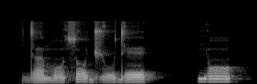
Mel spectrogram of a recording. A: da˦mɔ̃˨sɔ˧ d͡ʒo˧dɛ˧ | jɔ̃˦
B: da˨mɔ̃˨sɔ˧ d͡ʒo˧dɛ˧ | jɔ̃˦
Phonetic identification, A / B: B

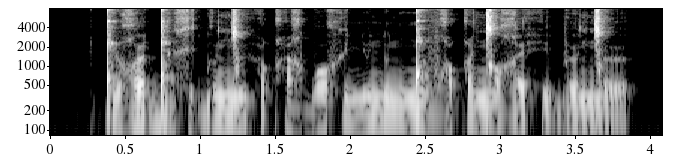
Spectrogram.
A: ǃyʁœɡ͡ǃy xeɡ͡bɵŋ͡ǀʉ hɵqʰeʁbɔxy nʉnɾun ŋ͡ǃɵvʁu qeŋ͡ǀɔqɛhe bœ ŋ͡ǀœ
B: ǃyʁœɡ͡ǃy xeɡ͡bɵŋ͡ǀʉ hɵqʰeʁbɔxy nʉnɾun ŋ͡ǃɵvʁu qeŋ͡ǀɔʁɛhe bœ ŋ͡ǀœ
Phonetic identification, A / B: B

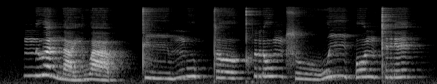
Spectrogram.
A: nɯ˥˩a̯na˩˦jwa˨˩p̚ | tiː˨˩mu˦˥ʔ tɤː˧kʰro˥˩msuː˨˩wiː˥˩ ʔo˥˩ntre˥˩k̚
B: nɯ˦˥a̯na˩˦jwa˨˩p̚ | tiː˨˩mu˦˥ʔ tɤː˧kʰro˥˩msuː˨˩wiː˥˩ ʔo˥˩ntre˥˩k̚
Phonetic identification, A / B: A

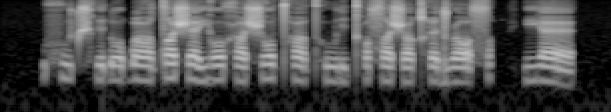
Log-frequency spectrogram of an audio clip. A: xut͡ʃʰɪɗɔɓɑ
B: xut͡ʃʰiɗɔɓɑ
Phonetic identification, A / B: A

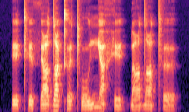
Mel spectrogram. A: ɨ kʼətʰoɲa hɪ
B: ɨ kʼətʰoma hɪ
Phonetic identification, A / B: A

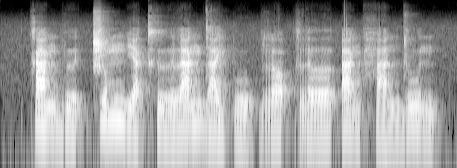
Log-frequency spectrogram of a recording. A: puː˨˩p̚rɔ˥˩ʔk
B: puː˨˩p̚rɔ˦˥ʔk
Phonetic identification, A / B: B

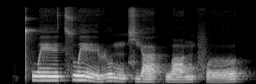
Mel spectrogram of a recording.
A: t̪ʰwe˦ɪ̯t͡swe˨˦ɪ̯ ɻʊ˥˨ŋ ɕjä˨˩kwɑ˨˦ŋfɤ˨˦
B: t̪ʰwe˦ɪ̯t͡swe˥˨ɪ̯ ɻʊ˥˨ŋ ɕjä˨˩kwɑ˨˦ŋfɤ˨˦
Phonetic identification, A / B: B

